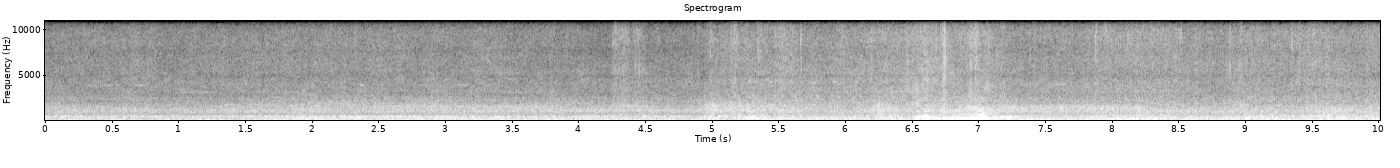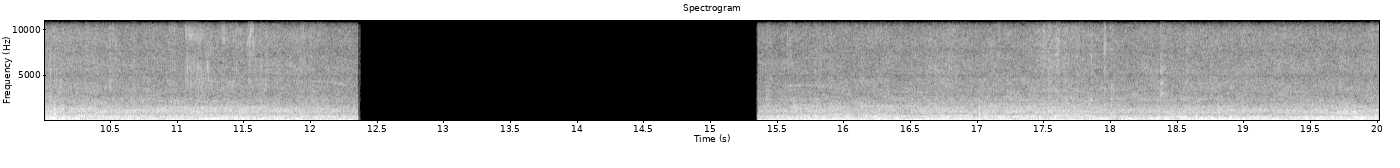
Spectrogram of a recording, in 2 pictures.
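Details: Buzzing of a honey bee swarm during collection: a thick, steady drone of many bees with a low humming core, briefly cut to silence shortly past the middle before the hum resumes unchanged.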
